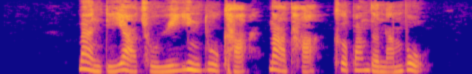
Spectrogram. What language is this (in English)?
Chinese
